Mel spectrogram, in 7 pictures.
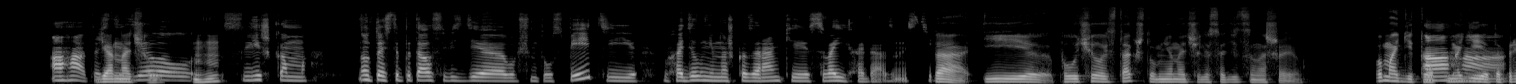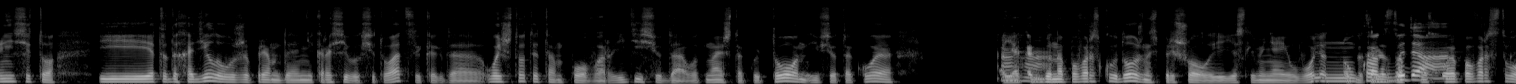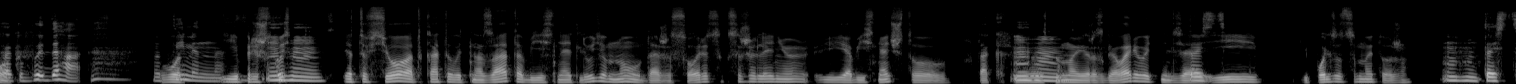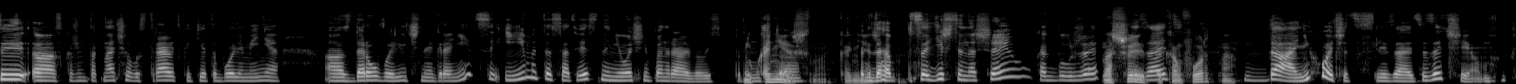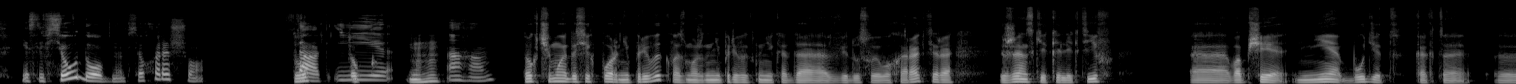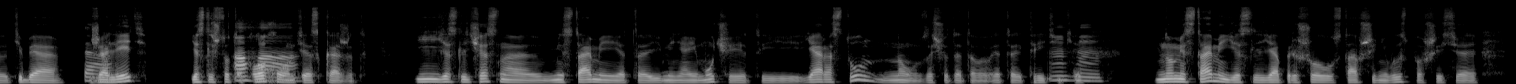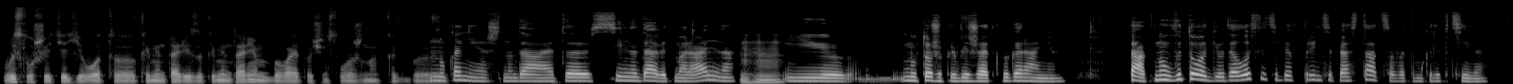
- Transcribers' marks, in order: exhale; other background noise; tapping; chuckle; grunt
- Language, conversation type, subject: Russian, podcast, Какие ошибки ты совершил(а) при смене работы, ну честно?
